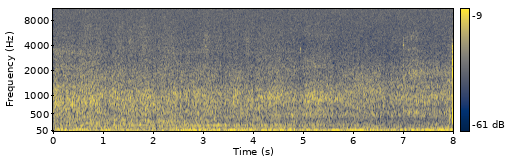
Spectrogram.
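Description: Steady low background rumble with a faint hum, with no distinct events.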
